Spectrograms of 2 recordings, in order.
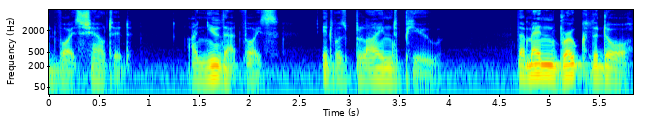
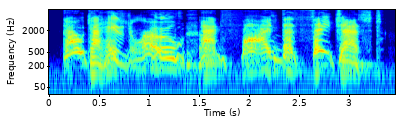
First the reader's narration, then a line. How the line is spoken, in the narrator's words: Blind Pew screamed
